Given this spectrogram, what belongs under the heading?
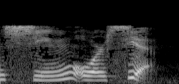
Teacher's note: this sound is somewhere in the middle of SH and S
